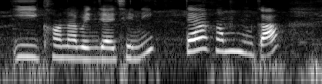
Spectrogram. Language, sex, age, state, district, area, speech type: Maithili, female, 18-30, Bihar, Saharsa, rural, spontaneous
